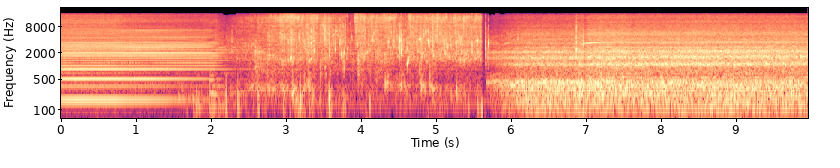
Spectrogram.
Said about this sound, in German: Ja, die Geräusche kennt jeder, oder? Wir sind in einem Friseursalon. Föhn, das Waschbecken und Haarschneidemaschinen, das war jetzt nicht ganz so schwer, oder?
